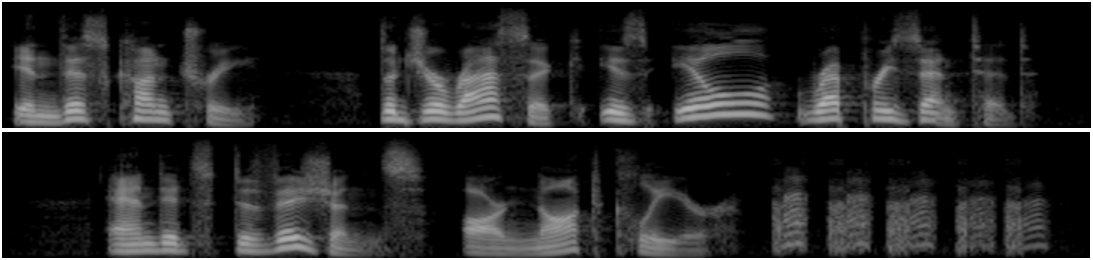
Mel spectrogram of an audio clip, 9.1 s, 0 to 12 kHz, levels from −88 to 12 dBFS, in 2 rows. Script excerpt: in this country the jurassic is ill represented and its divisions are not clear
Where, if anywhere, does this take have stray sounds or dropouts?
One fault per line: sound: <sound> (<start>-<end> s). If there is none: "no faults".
sound: laugh (7.7-8.9 s)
